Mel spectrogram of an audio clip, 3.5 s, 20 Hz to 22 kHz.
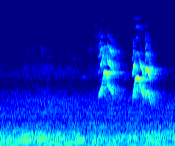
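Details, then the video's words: Two quick harsh squawks from pet cockatiels, the second following about half a second after the first, over a noisy indoor background with low rumble. "Calopsitas Live de Agradecimento aos 500 Novos Inscritos Canto dos pássaros ASMR"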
